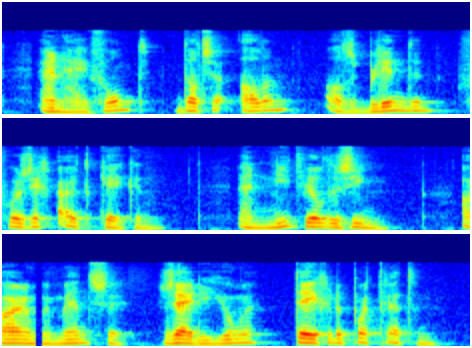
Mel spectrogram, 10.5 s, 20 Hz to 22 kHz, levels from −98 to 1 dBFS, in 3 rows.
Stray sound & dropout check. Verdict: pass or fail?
fail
